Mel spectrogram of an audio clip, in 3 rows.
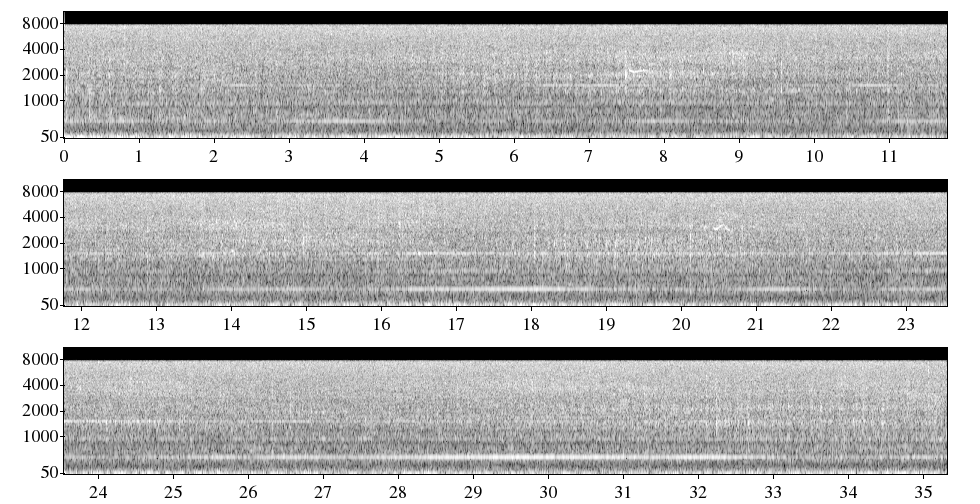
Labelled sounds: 2.2	2.5	vessel noise, 1.4 to 1.6 kHz
7.5	7.8	killer whale, 2.1 to 2.4 kHz
10.6	10.9	vessel noise, 1.5 to 1.6 kHz

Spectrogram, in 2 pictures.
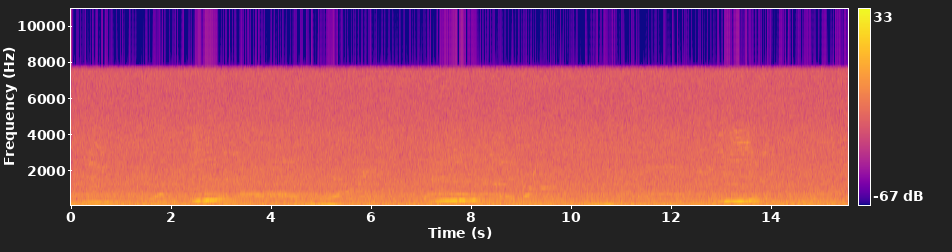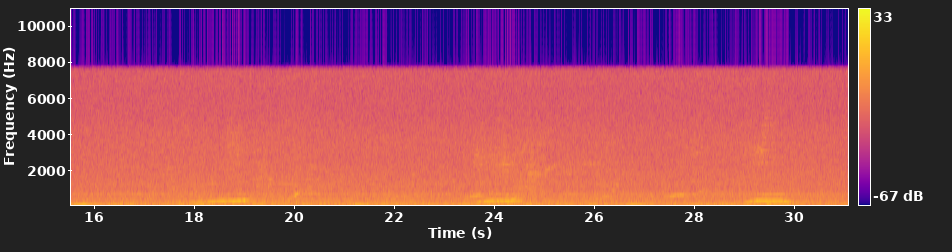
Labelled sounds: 8.5	8.7	humpback whale, 1.2 to 1.3 kHz
13.2	13.6	humpback whale, 3.5 to 3.6 kHz
24.7	25.2	humpback whale, 1.7 to 2.4 kHz
27.9	28.2	humpback whale, 2.9 to 3.0 kHz

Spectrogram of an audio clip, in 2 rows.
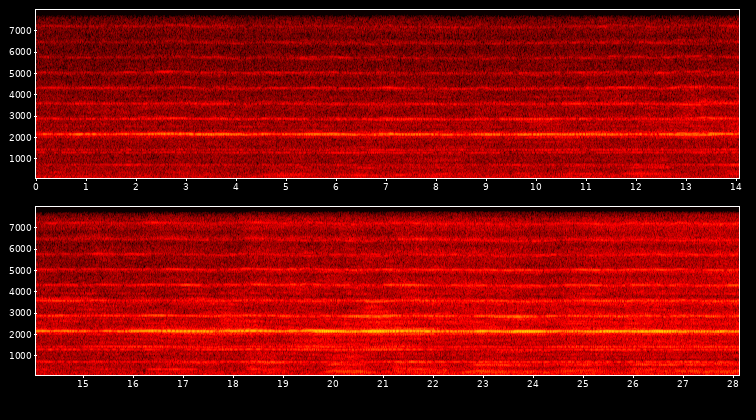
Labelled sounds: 1.7	2.8	vessel noise, 5.0 to 5.2 kHz
6.9	7.2	vessel noise, 4.3 to 4.4 kHz
10.7	11.2	vessel noise, 3.4 to 5.9 kHz
11.6	11.9	vessel noise, 4.3 to 4.4 kHz
13.2	13.5	vessel noise, 3.6 to 3.9 kHz
15.2	16.2	vessel noise, 2.1 to 6.0 kHz
16.6	16.9	vessel noise, 5.0 to 5.2 kHz
18.3	18.6	vessel noise, 4.3 to 4.5 kHz
18.9	20.0	vessel noise, 1.6 to 5.0 kHz
20.3	20.9	vessel noise, 2.8 to 3.4 kHz
24.2	24.8	vessel noise, 2.7 to 2.9 kHz

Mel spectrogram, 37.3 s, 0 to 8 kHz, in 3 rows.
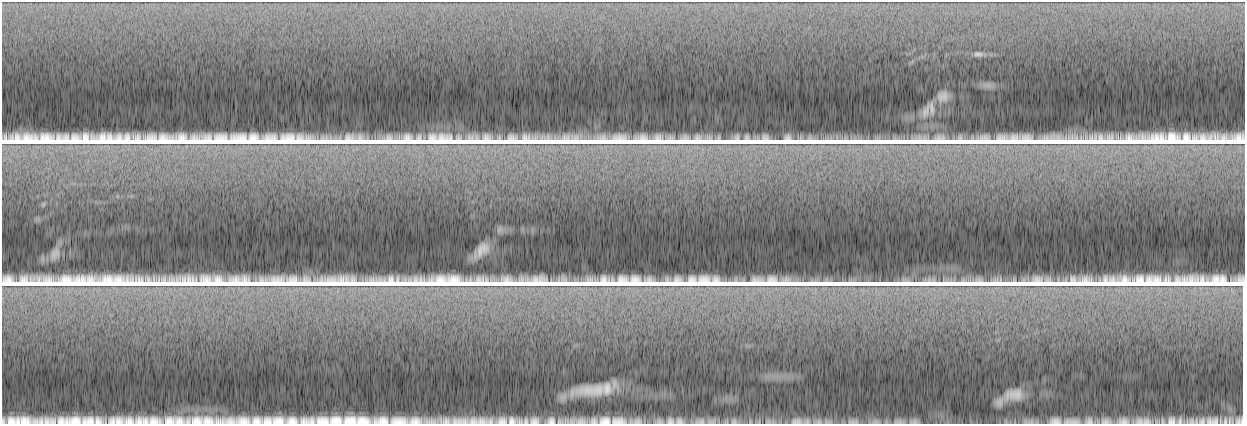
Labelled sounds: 9.0	10.0	humpback whale, 0.80 to 2.6 kHz
12.7	13.0	humpback whale, 1.3 to 1.8 kHz
13.5	13.8	humpback whale, 1.1 to 2.5 kHz
17.3	17.6	humpback whale, 1.1 to 1.2 kHz
30.6	31.2	humpback whale, 0.80 to 0.99 kHz
32.4	32.8	humpback whale, 0.96 to 1.1 kHz

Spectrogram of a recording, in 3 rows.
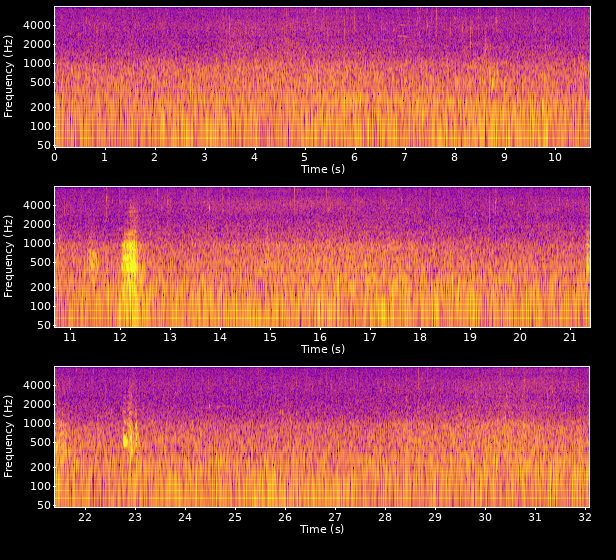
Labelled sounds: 6.9	7.1	Pacific white-sided dolphin, 2.6 to 4.1 kHz
12.0	12.4	croaking sound likely from a nearby submerged object, 0.84 to 1.6 kHz

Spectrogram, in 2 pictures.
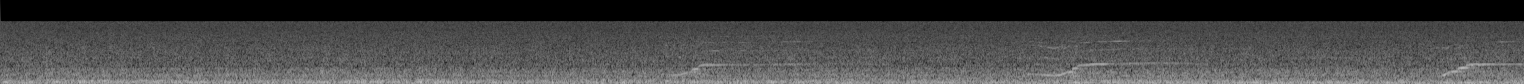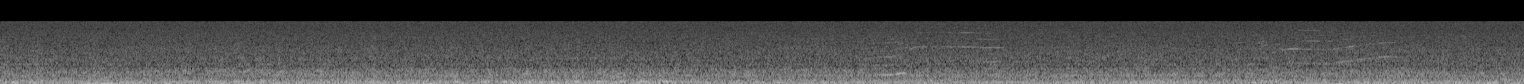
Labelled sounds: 7.0	7.4	humpback whale, 0.80 to 0.99 kHz
10.4	11.3	humpback whale, 0.80 to 3.0 kHz
14.6	15.1	humpback whale, 0.80 to 1.0 kHz
24.3	25.3	humpback whale, 1.9 to 4.4 kHz
28.0	28.5	humpback whale, 1.9 to 5.1 kHz

